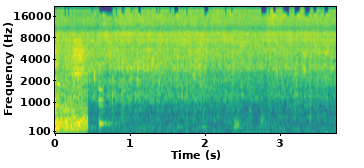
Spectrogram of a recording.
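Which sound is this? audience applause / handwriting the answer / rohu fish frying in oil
rohu fish frying in oil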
